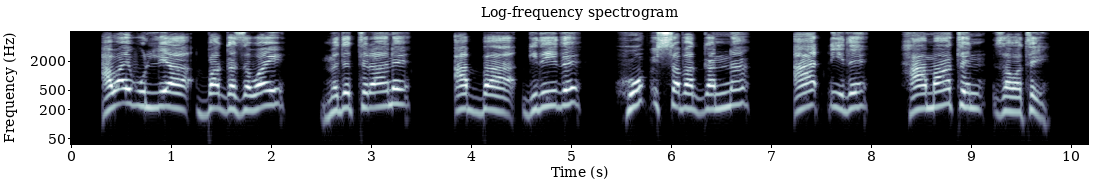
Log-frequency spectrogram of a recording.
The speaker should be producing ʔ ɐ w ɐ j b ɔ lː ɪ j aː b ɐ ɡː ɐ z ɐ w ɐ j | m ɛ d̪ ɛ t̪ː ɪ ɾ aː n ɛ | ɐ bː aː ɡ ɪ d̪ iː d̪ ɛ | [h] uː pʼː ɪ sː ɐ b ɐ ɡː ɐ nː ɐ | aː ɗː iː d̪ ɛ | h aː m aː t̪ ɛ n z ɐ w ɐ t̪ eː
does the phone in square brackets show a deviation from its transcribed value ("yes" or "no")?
no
